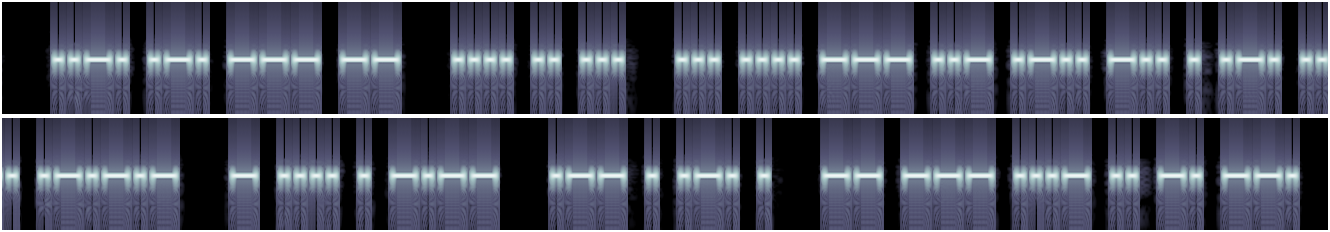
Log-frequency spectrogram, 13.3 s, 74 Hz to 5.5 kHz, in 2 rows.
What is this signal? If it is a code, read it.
Morse code, heard as a keyed tone, about 30 wpm, 600 Hz. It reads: FROM HIS SHOULDERS. THEY WERE MOVING
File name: the old man and the sea / the old man and the sea 1 30wpm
